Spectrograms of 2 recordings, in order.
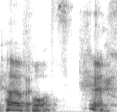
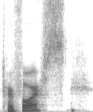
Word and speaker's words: Perforce: pronunciation of the word perforce like if you look it up in the dictionary that's the where the emphasis goes is on the force part uh however I I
